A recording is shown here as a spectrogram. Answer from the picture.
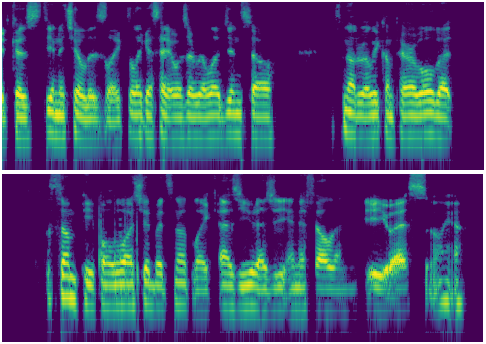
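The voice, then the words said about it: Canadian accent from Quebec. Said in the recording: “we could tell by your accent as well, you're Canadian, you're in Quebec City, Quebec”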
